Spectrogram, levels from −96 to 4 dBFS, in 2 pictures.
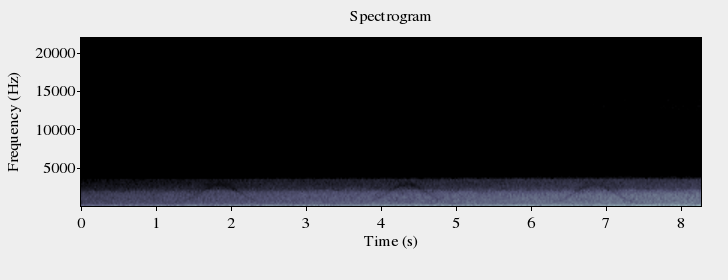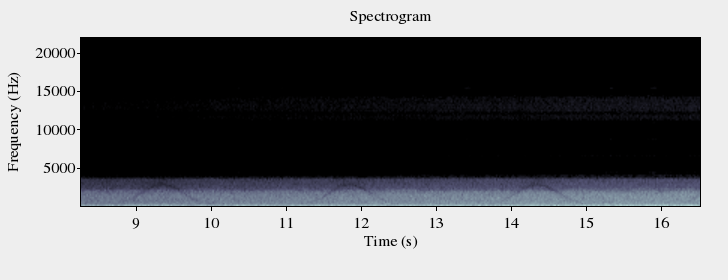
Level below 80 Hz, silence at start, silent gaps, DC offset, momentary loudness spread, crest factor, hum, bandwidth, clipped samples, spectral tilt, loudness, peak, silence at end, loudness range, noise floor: -28 dBFS; 0.1 s; none; under 0.1%; 21 LU; 18 dB; none; 3.7 kHz; under 0.1%; -11 dB/octave; -31 LUFS; -10 dBFS; 0 s; 18 LU; -49 dBFS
